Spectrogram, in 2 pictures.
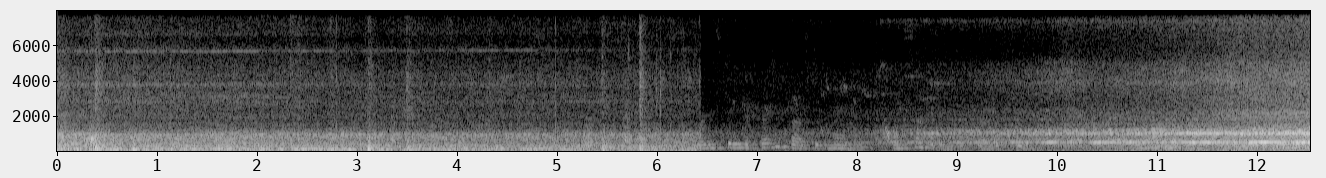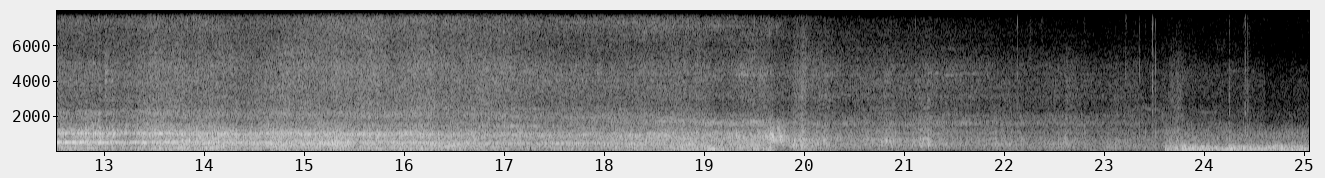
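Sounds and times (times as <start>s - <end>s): distant train: 0.0s - 25.0s
train passing with engine whine: 0.0s - 25.0s
wheels clattering on rails: 2.0s - 4.0s, 4.8s - 6.4s.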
